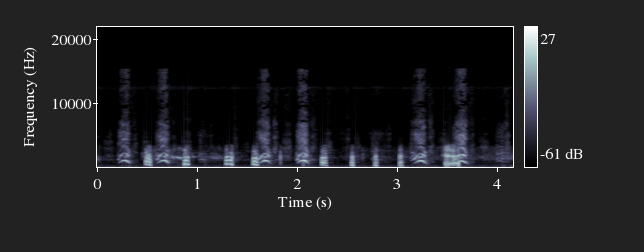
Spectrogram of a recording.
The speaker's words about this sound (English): That is the lonely sound of a dog who's lost its life partner.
